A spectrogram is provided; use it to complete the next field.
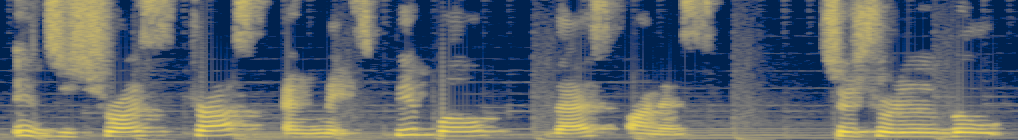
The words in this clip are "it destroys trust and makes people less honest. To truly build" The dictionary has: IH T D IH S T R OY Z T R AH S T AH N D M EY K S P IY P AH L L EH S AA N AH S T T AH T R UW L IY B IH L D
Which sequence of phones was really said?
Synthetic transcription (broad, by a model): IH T D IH S T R OY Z T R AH S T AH N M EY K S P IY P AH L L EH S AA N AH S T S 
